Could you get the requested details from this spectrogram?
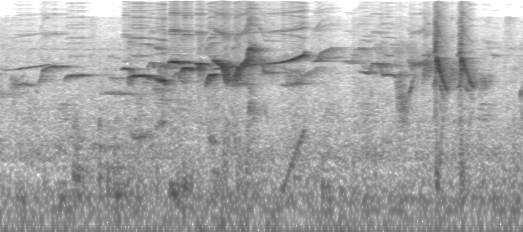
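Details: Oriental magpie-robin in a singing competition, cage bird: soft long whistled notes building into a louder tangle of slurred whistles, then two sharp high accents.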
